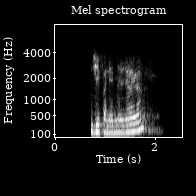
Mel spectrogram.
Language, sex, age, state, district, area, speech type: Hindi, male, 18-30, Madhya Pradesh, Betul, rural, conversation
